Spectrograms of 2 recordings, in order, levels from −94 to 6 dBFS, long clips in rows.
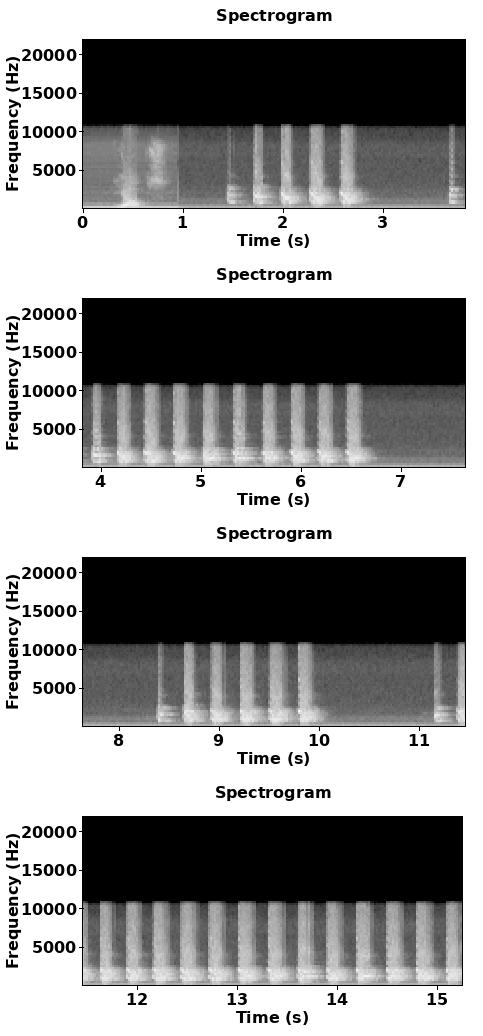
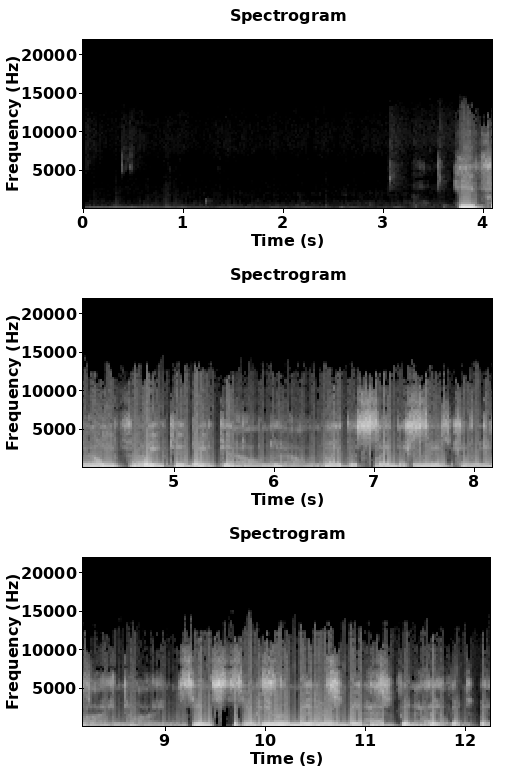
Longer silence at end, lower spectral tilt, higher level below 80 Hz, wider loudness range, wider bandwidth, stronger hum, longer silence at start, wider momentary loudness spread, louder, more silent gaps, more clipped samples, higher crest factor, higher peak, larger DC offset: about the same, 0 s vs 0 s; second, -1.5 dB/octave vs -4.5 dB/octave; first, -20 dBFS vs -44 dBFS; about the same, 5 LU vs 5 LU; second, 11 kHz vs 13 kHz; neither; second, 0 s vs 3.75 s; about the same, 10 LU vs 10 LU; first, -4 LUFS vs -16 LUFS; neither; first, 8% vs under 0.1%; second, 6 dB vs 18 dB; about the same, 0 dBFS vs 0 dBFS; first, 2% vs under 0.1%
